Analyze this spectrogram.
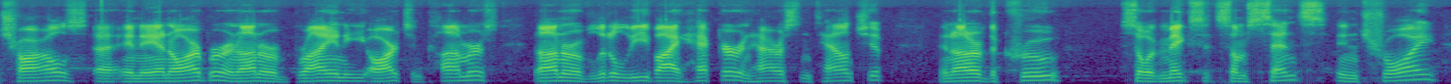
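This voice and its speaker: A man hosts a live charity radiothon. His voice is bright and forward, though worn from being sick. He rambles through name after name, slipping in joking asides. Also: medium pitch, no room sound. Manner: rambling, warm thank-you lists with asides. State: recovering from illness, voice strained. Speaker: radiothon host. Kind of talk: live charity broadcast thank-yous.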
